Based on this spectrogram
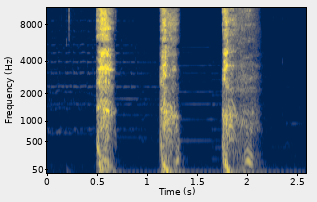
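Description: An old man's dry coughing fit: three harsh, loud coughs at an even rhythm, each short and rasping, with quiet between them.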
